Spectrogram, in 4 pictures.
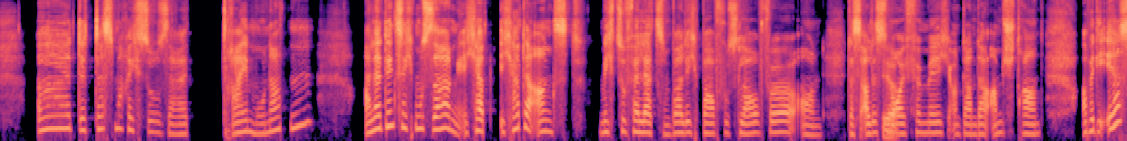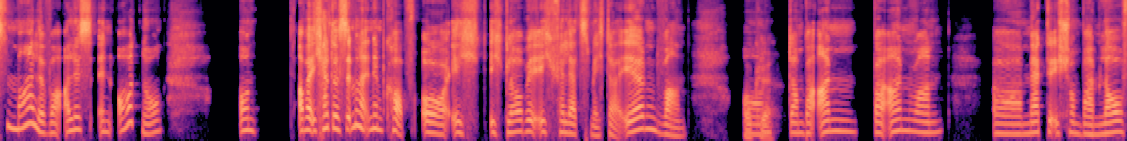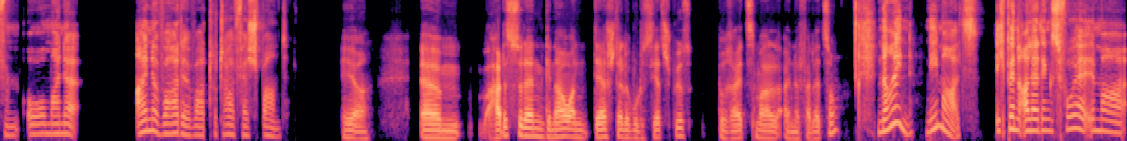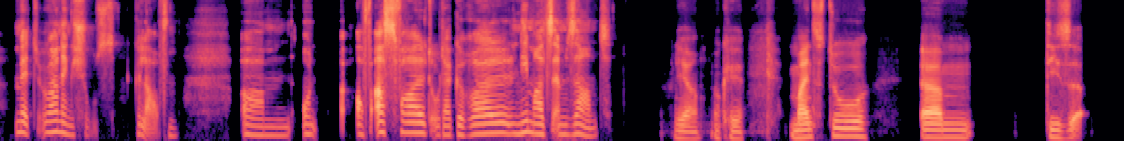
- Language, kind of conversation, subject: German, advice, Wie kann ich mit der Angst umgehen, mich beim Training zu verletzen?
- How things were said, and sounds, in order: put-on voice: "Run"; in English: "Running Shoes"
